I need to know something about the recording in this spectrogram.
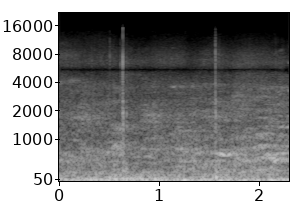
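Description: Indistinct voices and low rumble in a gymnasium, with two sharp knocks, about half a second in and about a second and a half in.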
